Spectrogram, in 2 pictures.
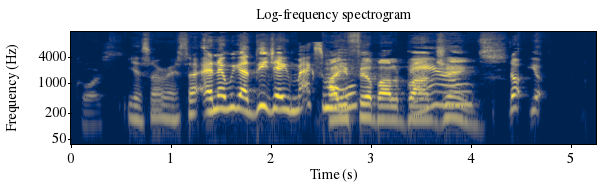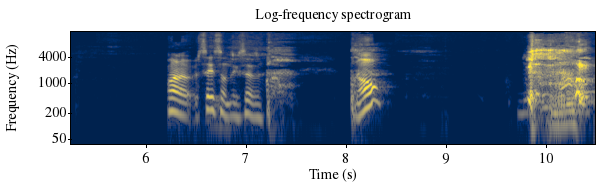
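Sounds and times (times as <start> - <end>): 
speech: 0.1 - 4.8, 6.2 - 8.4, 9.7 - 10.4
harsh raspy cough: 7.2 - 8.3, 9.8 - 10.4.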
